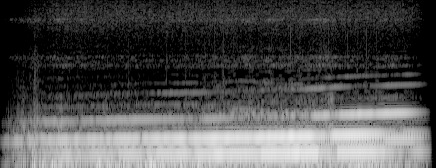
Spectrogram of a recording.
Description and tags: A sci fi spaceship speeding up.
Recording Credit (Last Name): Frontera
